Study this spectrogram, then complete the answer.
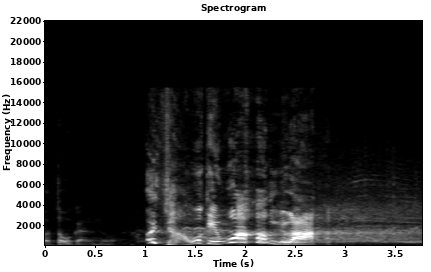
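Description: An older man speaks loudly through a microphone.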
